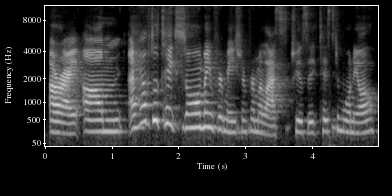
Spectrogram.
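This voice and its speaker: Eager Peruvian woman guest, higher voice. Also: expressive, normal speed, pushed and bright. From Peru. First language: Spanish. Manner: friendly and eager, many fillers. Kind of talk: telling her own story on a live stream.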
